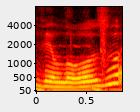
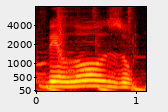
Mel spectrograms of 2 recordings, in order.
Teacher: The S will sound like a Z, Veloso, and the O will sound like U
